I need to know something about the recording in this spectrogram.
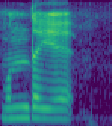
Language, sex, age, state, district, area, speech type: Tamil, female, 18-30, Tamil Nadu, Kallakurichi, rural, read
